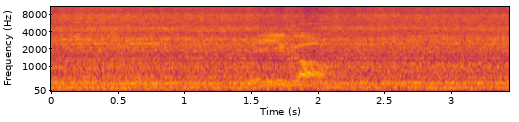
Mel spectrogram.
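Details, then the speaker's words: Multi Chef oven blower motor after repair, tested on high: steady constant-pitch whir with no scraping, rubbing or catching; fan spins freely, normal running. "we're working we brought it back to life we'll put her on high all right so we know that it's working"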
